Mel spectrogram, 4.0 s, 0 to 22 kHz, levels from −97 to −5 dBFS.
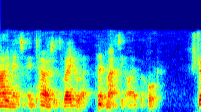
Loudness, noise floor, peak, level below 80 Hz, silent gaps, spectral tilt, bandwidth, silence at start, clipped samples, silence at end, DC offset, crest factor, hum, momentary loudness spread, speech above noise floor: -20 LUFS; -65 dBFS; 0 dBFS; -52 dBFS; none; -5.5 dB/octave; 7.2 kHz; 0 s; under 0.1%; 0 s; under 0.1%; 18 dB; none; 12 LU; 46 dB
